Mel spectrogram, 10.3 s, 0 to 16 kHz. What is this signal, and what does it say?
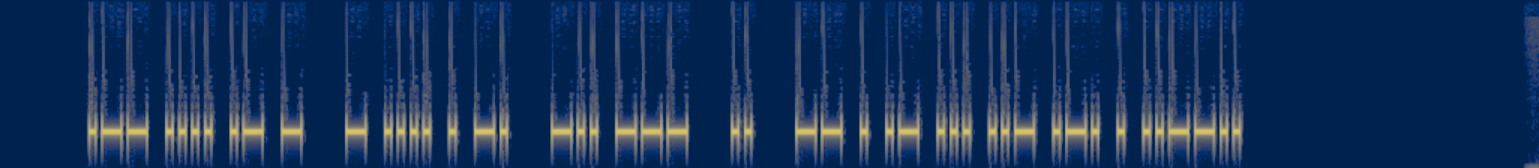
Morse code, heard as a keyed tone, about 28 wpm, 700 Hz. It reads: WHAT THEN DO I MEASURE?
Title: Sentences from Top 1000 Words - Review Part 2 - 28wpm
